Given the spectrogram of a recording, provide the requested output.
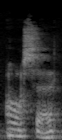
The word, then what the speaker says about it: Artá: We live in the north of the island in a town called Arta. Am I saying that correctly? – Arta.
